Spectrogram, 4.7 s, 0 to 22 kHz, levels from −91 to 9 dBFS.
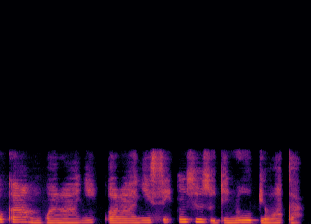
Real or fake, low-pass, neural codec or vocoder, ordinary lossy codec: fake; 7.2 kHz; codec, 44.1 kHz, 2.6 kbps, DAC; none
